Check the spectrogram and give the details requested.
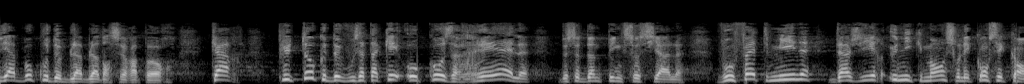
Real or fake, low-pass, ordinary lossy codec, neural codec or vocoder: real; 7.2 kHz; none; none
